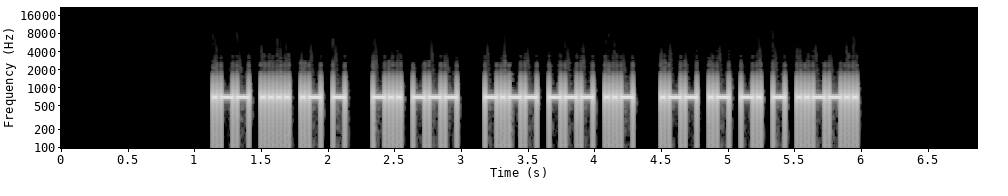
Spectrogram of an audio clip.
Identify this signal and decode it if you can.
Morse code, heard as a keyed tone, about 40 wpm, 700 Hz. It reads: WHAT DO YOU WANT?
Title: Sentences from Top 200 Words 40wpm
